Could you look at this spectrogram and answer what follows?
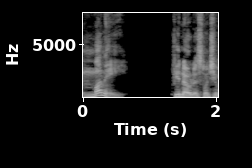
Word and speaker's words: Moné: And actually, she pronounces it money, if you noticed when she was talking.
